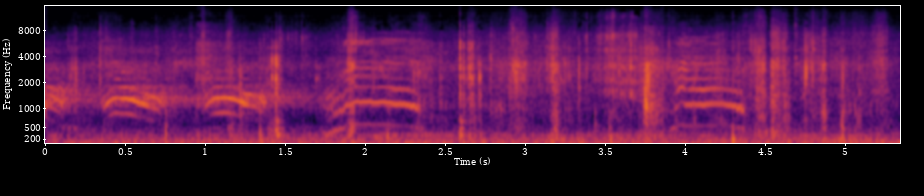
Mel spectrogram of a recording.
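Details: Stray cats outdoors in a community of free-roaming cats, short arched meows repeated several times over a low rumbling background with clicks and footsteps.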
